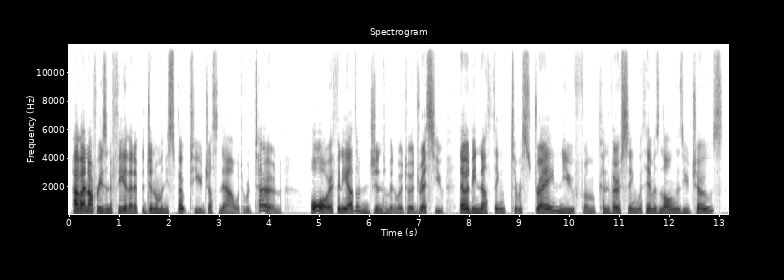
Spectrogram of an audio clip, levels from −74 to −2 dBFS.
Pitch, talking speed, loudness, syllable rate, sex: 215 Hz, 200 wpm, -22 LUFS, 5.2 syllables/s, female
